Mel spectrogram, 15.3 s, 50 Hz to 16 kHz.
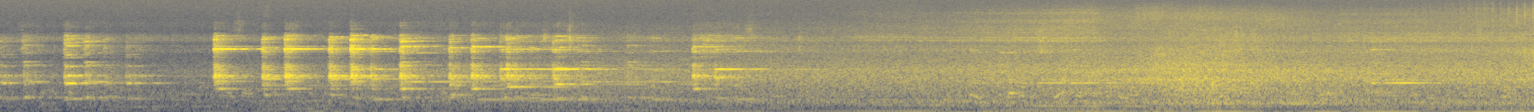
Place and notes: berlin: bürknerstraße - bring it back to the people: nearby aporee project room
transistor radio on the pavement during udo noll's pirate radio transmission of the aporee john cage birthday event on fm 98,8 and the performance of 4'33 at aporee project room (here you hear excerpts of the film "4 american composers. vol. 1: john cage" directed by peter greenaway in 1983)
bring it back to the people: september 5, 2012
